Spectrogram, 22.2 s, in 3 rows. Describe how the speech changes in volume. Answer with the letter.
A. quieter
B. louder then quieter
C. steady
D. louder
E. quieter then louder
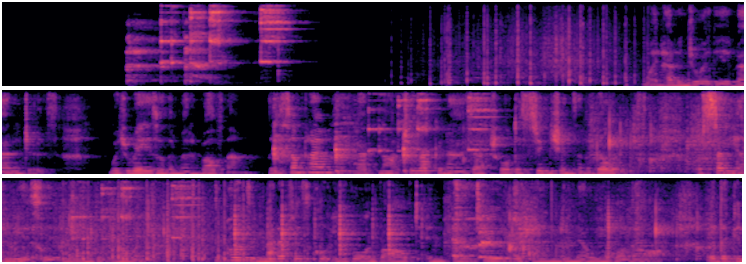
C.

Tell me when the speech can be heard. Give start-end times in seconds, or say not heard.
6.4-22.1.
